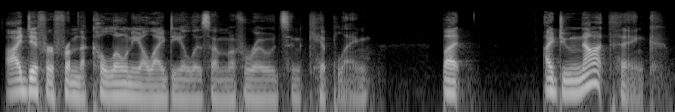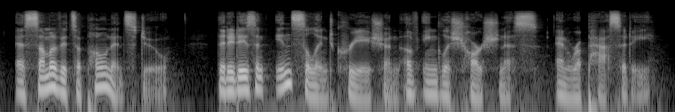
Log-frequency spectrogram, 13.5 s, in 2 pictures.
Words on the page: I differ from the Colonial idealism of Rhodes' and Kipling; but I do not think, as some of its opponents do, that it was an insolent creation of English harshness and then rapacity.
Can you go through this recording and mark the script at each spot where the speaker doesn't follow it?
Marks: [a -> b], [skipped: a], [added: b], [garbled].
I differ from the Colonial idealism of Rhodes' and Kipling; but I do not think, as some of its opponents do, that it [was -> is] an insolent creation of English harshness and [skipped: then] rapacity.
